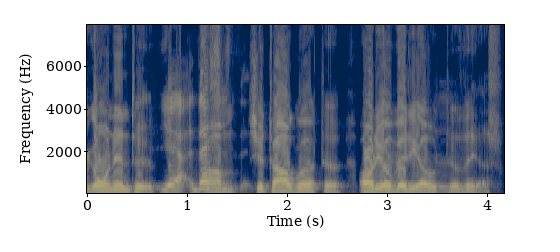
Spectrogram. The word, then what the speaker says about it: Chautauqua: Yeah, Chautauqua.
